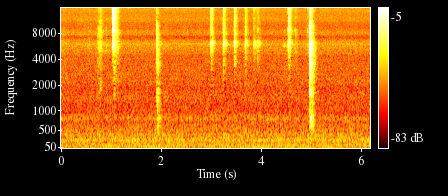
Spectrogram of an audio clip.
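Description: A turntable's parts click softly as it is handled.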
